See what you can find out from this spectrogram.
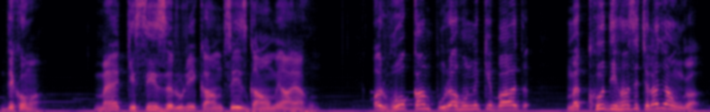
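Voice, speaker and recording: A man playing a carefree, headstrong eighteen-year-old son in an animated story drama. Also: sits high, normal speed, soft background music. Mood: insistent. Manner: carefree, insistent.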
